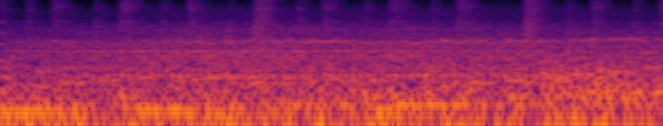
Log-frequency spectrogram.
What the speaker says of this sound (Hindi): ये आप देख रहे हो, ये गाड़ी आगे जा रही है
